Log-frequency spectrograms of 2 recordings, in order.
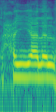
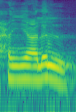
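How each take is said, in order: First: The ayn sound before 'alal' is dropped. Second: The ayn sound before 'alal' is clearly pronounced. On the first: The speaker calls it wrong. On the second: The speaker calls it right. "Make sure the ayn comes out clearly"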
